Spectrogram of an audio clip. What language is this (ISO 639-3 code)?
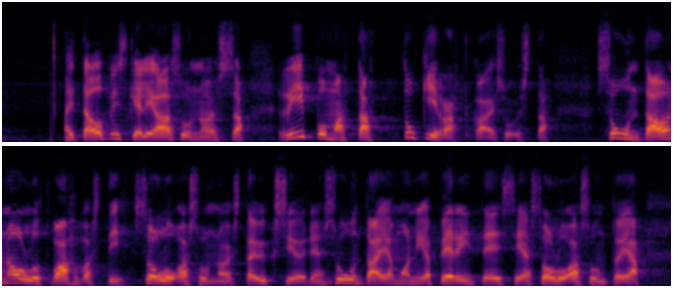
fin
